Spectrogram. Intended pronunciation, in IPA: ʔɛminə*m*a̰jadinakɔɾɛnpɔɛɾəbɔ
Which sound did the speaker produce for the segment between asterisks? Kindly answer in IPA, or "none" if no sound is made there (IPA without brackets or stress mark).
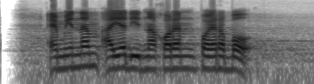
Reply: m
